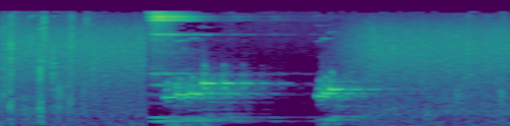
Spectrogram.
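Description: A menu chime rings with short bright tones.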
